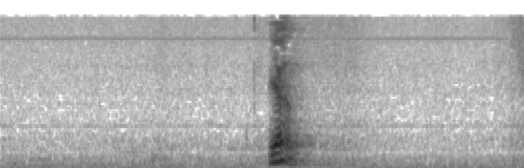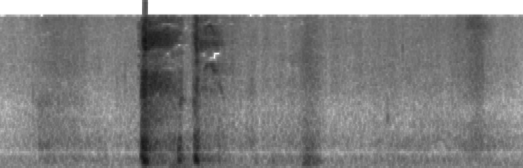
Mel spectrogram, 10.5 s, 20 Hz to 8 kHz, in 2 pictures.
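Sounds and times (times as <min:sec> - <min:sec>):
speech: 0:02.7 - 0:03.1
quiet breathing: 0:05.0 - 0:06.6, 0:07.5 - 0:10.4
person coughing from a tickle in the throat: 0:06.6 - 0:07.6.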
